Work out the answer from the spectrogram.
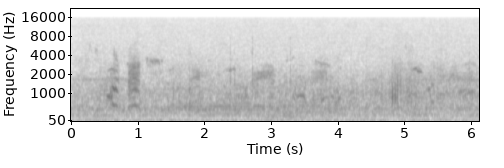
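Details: Glossy ibis in winter, 27 January 2022, Aiguamolls Natural Park, Catalonia: two short, harsh, nasal grunting calls close together, then steady hiss and scattered faint calls from other birds.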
